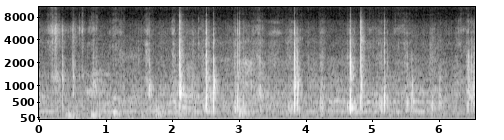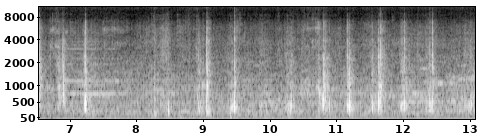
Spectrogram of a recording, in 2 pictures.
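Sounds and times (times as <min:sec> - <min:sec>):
person chewing crunchy chips: 0:00.1 - 0:13.0.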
